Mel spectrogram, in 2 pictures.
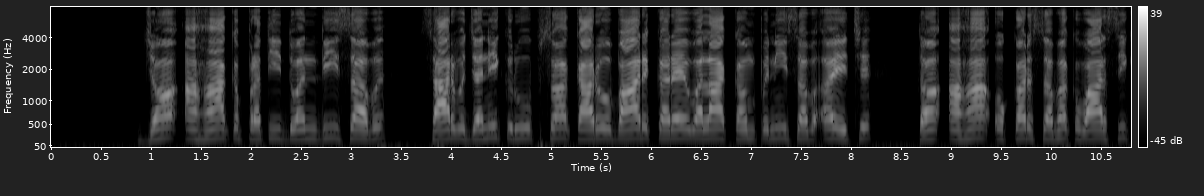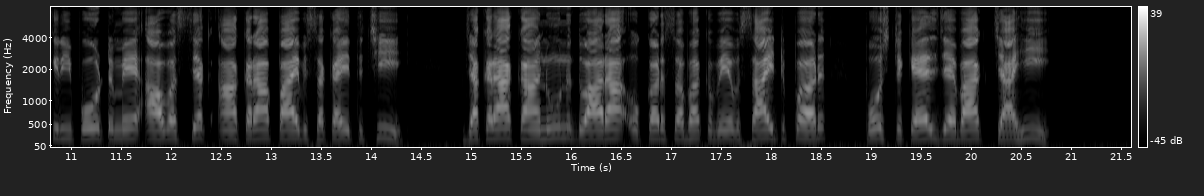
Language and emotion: Maithili, neutral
